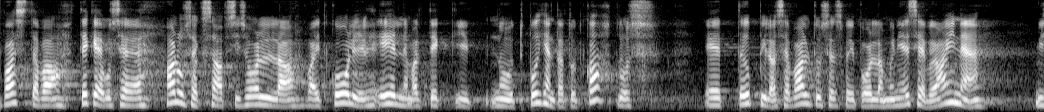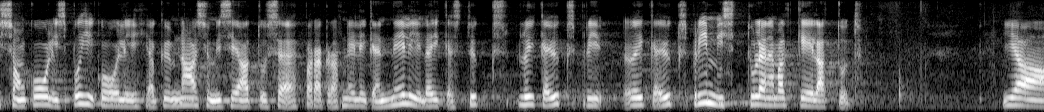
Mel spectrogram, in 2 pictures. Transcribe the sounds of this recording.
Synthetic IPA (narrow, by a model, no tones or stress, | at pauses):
vɑst̪ɑvɑt̪e̞ɡ̥e̞vuse̞ɑluse̞ksɑːb̥siso̞lːɑvɑjd̪̥ko̞ːlʲile̞ːlne̞vɑlt̪ːe̞kːˑinud̪̥pɤɦje̞nd̪ɑt̪ːˑud̪̥kɑht̪lus | e̞t̪ːˑɤpːilɑse̞vɑld̪̥use̞svɤjb̥o̞lːɑmɤnʲie̞se̞veɑjne̞ | miso̞nko̞ːlʲispɤɦiko̞ːlijɑ̰kymnɑːsjumise̞ɑd̪̥use̞̰pɑ̰ɾɑɡ̥rɑ̰fne̞lʲike̞nd̪̥ne̞lʲilɤjkˑe̞st̪ykslɤjkːˑeyksplɤjkːˑeyksprimːist̪ːule̞ne̞vɑlt̪̚ke̞ːlɑt̪ːˑud̪̥ | jɑ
